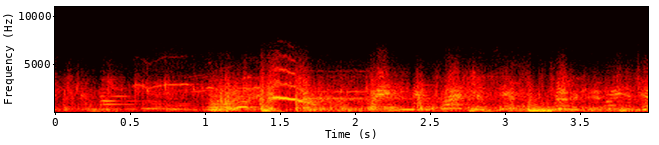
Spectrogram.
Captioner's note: scream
